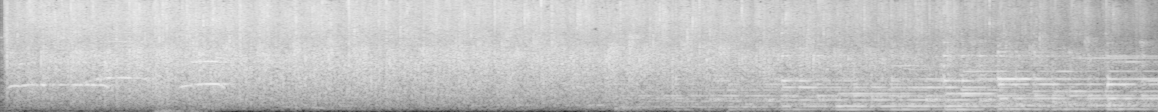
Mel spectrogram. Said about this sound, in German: Ich vermute, wenn die beiden gleich reinkommen, gibt es Standing Ovations, minutenlang.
